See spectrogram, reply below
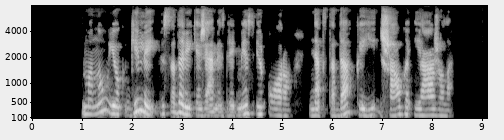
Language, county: Lithuanian, Šiauliai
